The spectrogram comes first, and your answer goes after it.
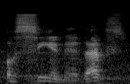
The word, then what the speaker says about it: Oceanid: It's pronounced Oceanid? Or those Oceanid? Oh my god, it's Oceanid.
